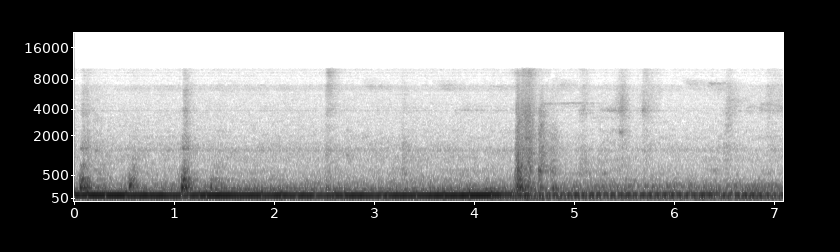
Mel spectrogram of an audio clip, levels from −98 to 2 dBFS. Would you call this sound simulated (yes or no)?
yes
